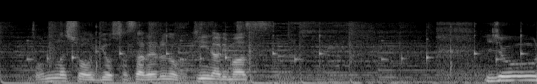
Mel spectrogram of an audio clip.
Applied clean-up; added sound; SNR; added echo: none; Marimba, xylophone; 16 dB; none.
